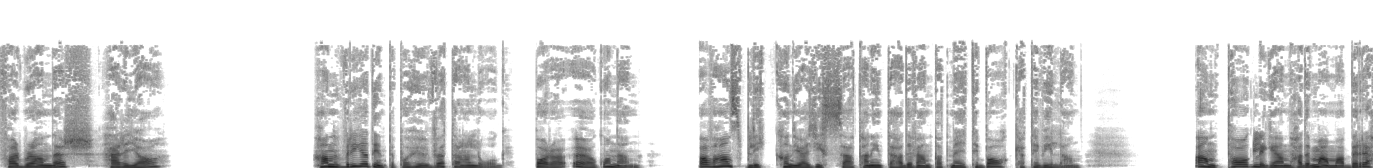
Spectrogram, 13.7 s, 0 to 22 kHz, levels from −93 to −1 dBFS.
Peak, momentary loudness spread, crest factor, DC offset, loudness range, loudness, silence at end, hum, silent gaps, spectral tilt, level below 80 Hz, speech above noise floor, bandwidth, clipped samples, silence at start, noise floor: -4 dBFS; 9 LU; 18 dB; under 0.1%; 3 LU; -22 LUFS; 0 s; none; none; -6 dB/octave; -66 dBFS; over 68 dB; 17 kHz; under 0.1%; 0 s; under -90 dBFS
